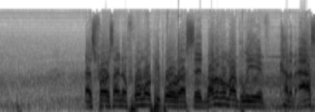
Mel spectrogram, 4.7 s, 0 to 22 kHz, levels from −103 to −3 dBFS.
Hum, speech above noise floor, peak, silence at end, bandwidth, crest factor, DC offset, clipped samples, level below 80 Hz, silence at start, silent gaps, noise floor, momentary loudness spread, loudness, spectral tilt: none; 23 dB; 0 dBFS; 0 s; 16 kHz; 10 dB; under 0.1%; under 0.1%; -30 dBFS; 0 s; none; -32 dBFS; 22 LU; -9 LUFS; -4.5 dB/octave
